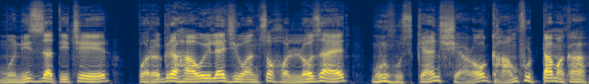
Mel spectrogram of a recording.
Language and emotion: Goan Konkani, fearful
